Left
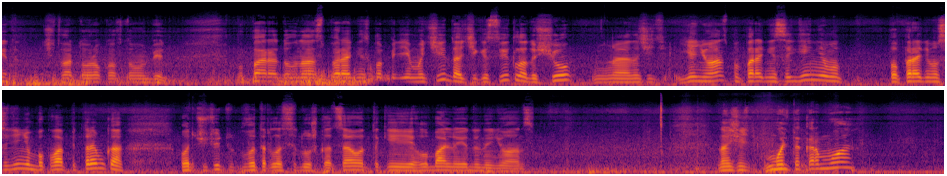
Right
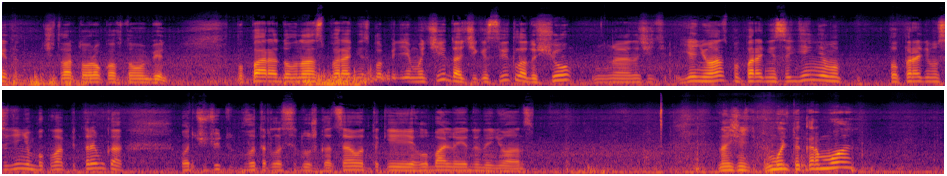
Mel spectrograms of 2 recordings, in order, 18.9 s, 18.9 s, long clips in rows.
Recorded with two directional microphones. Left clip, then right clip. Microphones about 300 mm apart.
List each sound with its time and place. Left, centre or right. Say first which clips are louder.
0.0 s speech: right 6 dB; right; by 5.6 s centre
6.1 s speech: left 3 dB; centre
6.9 s speech: right 3 dB; centre
16.6 s speech: even; centre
